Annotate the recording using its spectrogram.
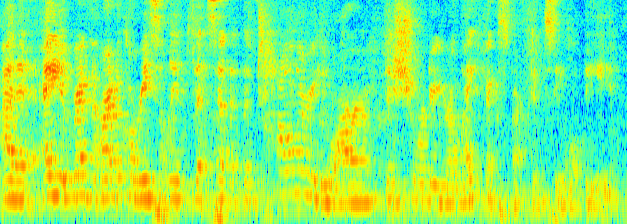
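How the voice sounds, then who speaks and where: A young woman with a lisp performing a stand-up comedy set, wry and self-deprecating, with halting restarts. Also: mid-range voice. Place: comedy club stage with a laughing audience. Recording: echoey room, distant mic, loud crowd.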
